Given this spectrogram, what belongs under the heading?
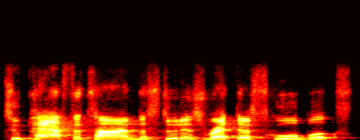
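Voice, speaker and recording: A man reading a picture book aloud to children in an expressive way, with deliberate, emphatic phrasing and dramatic stresses. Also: mid-range voice. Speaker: school educator reading a bedtime story.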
